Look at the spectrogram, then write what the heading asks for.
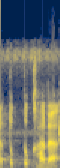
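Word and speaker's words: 똑똑하다: Jadi contohnya kayak pintar, itu kan tulisannya tok tok hada, tapi lebih sering dibacanya tuk tuk hada kayak gitu.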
